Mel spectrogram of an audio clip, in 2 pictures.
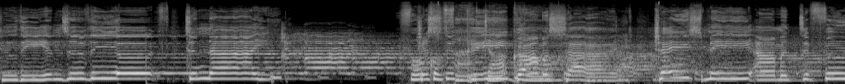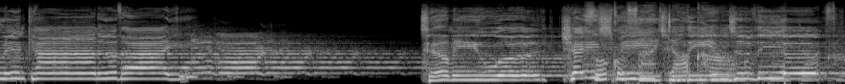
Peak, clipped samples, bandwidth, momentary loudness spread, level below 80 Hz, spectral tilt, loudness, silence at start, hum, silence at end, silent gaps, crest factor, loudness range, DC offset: -2 dBFS; under 0.1%; over 20 kHz; 9 LU; -56 dBFS; -3.5 dB/octave; -18 LUFS; 0 s; none; 0 s; none; 16 dB; 4 LU; under 0.1%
